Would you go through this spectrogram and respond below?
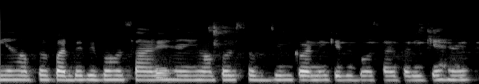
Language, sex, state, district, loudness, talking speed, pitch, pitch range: Hindi, female, Bihar, Vaishali, -19 LUFS, 250 wpm, 205 Hz, 200-210 Hz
